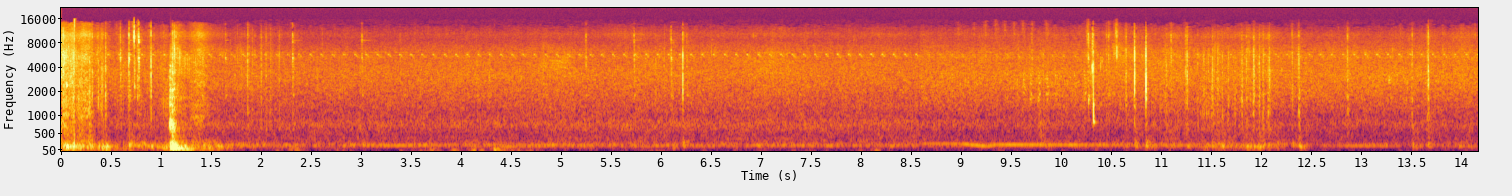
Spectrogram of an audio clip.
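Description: A single knock about a second in, like gear striking a kayak hull, then faint scattered clicks and taps of rod and line handling over a steady low hum as a bass is brought alongside.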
